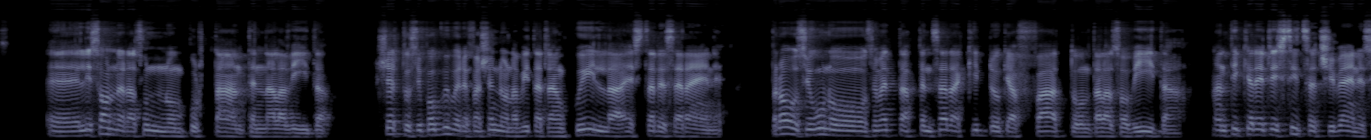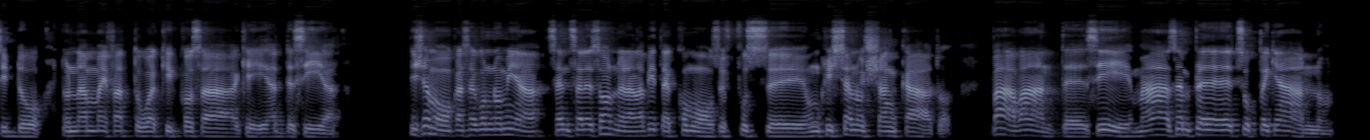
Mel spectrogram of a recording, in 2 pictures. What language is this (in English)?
Sicilian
